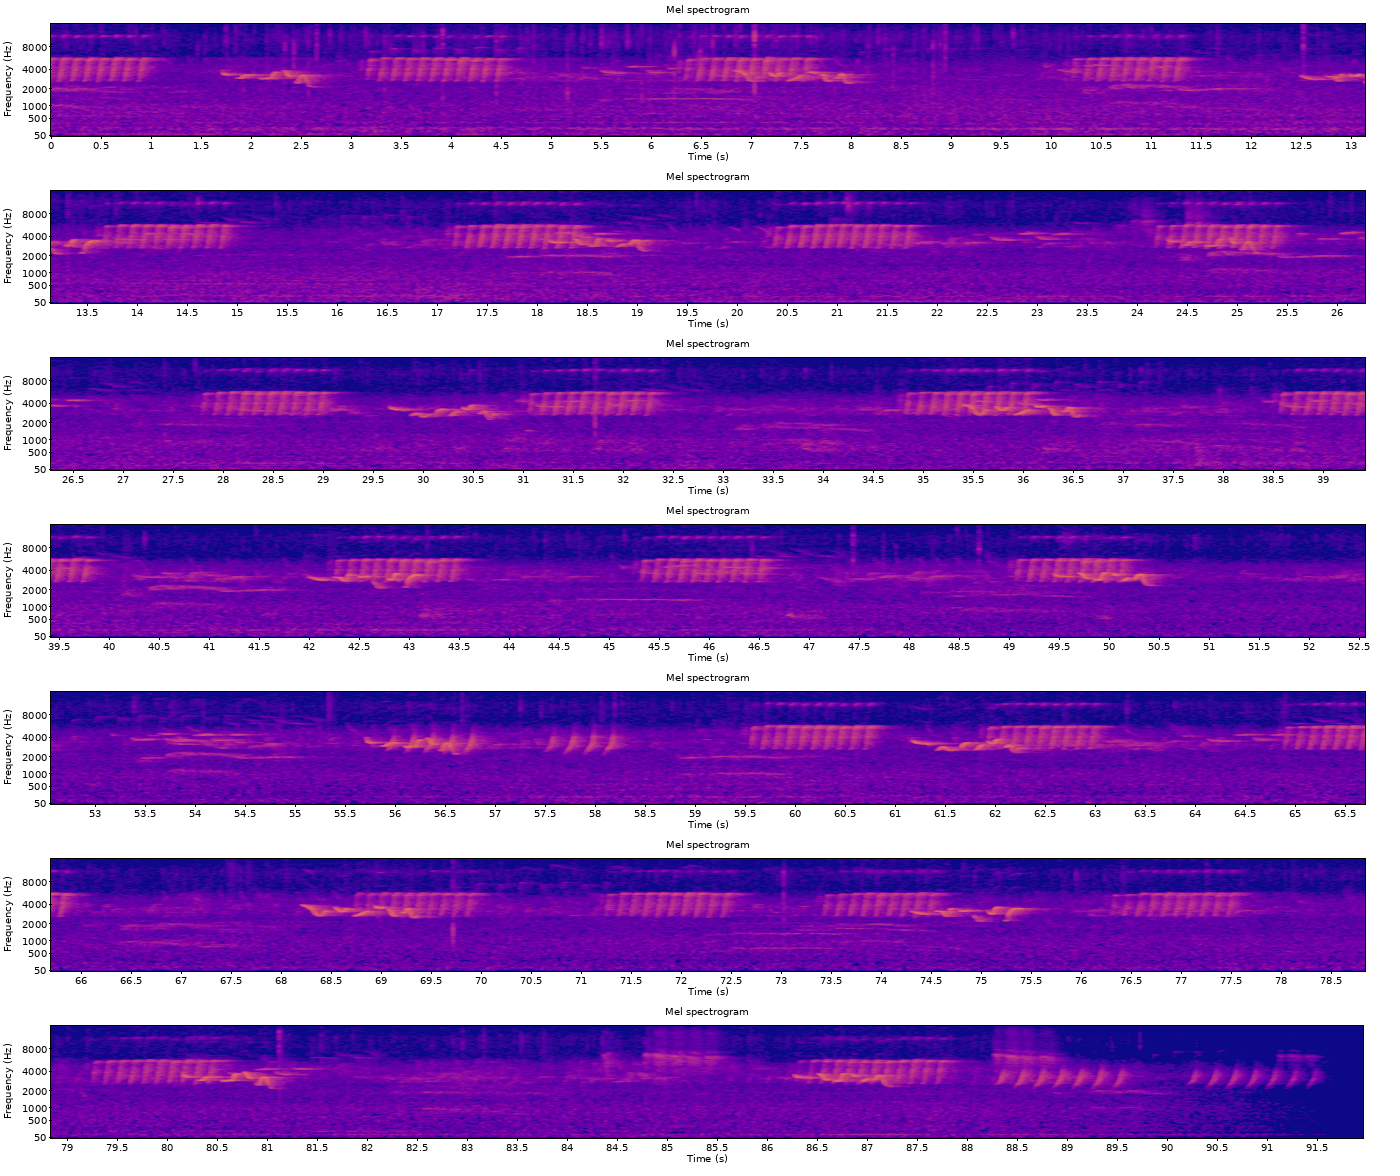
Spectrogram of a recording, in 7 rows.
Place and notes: {"title": "水上巷, Puli Township - Bird and Chicken sounds", "date": "2016-04-19 05:21:00", "description": "early morning, Bird sounds, Chicken sounds\nZoom H2n MS+XY", "latitude": "23.94", "longitude": "120.92", "altitude": "519", "timezone": "Asia/Taipei"}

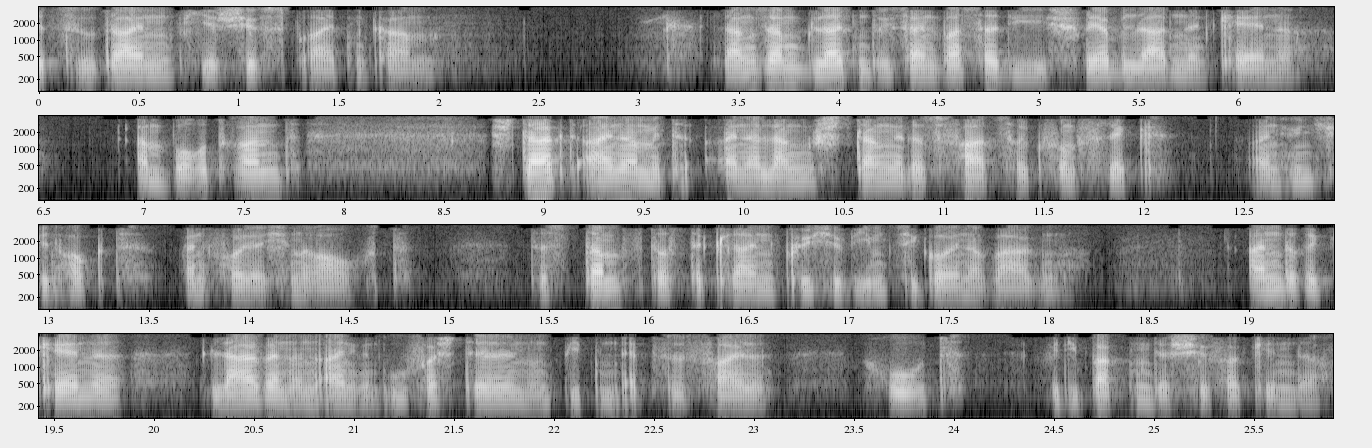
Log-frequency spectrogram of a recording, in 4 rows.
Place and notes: {"title": "Der Landwehrkanal (1) - Der Landwehrkanal (1929) - Franz Hessel", "latitude": "52.52", "longitude": "13.32", "altitude": "36", "timezone": "GMT+1"}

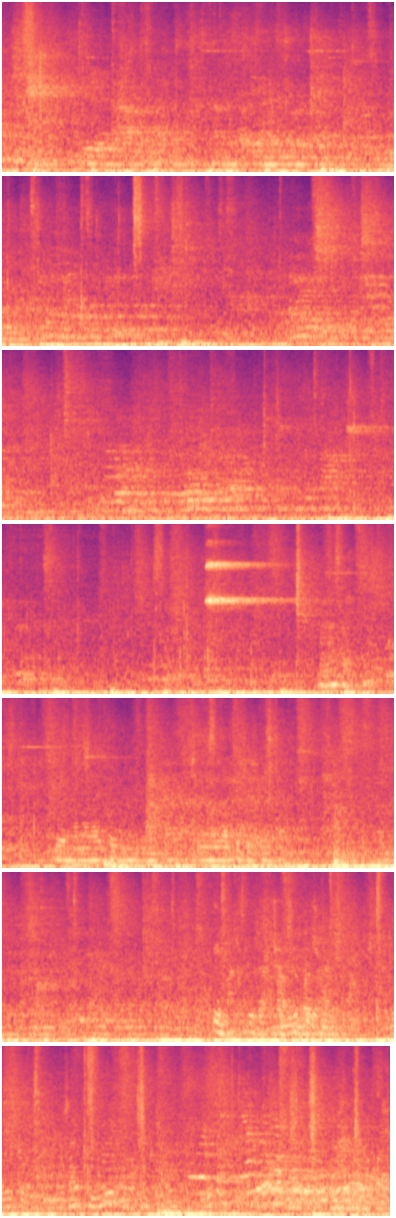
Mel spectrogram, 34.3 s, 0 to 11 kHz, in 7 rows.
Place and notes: {"title": "Euphrasian Basilica, Poreč, Croatia - walk", "date": "2013-07-20 12:59:00", "latitude": "45.23", "longitude": "13.59", "altitude": "6", "timezone": "Europe/Zagreb"}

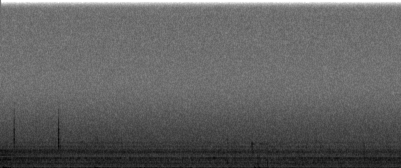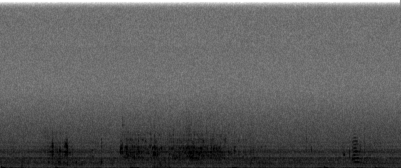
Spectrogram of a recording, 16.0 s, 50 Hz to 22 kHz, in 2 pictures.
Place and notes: {"title": "Suezkade, Den Haag - hydrophone rec from a little platform", "date": "2009-05-08 13:53:00", "description": "Mic/Recorder: Aquarian H2A / Fostex FR-2LE", "latitude": "52.08", "longitude": "4.29", "timezone": "Europe/Berlin"}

